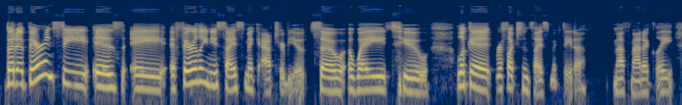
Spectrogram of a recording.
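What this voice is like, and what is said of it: Southern American accent. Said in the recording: “sometimes I got a southern accent”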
